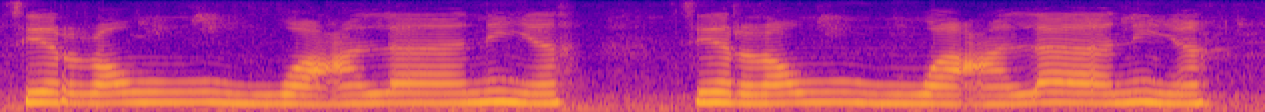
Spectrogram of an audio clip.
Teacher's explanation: ain bukan dari hidung ya, tapi dari tengah tenggorokan. Sirraw, nah habis dari hidung ini idgham langsung ke tengah tenggorokan.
